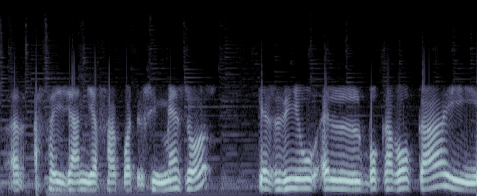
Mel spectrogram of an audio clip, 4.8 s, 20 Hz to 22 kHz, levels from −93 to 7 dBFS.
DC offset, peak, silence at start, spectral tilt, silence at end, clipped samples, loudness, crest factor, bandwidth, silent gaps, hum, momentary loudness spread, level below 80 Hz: under 0.1%; -6 dBFS; 0 s; -9.5 dB/octave; 0 s; under 0.1%; -20 LUFS; 12 dB; 4.5 kHz; none; none; 6 LU; -58 dBFS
